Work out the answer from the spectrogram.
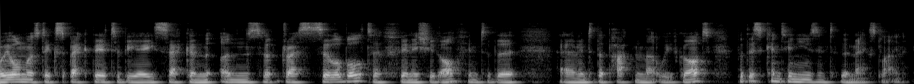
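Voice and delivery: ordinary talk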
